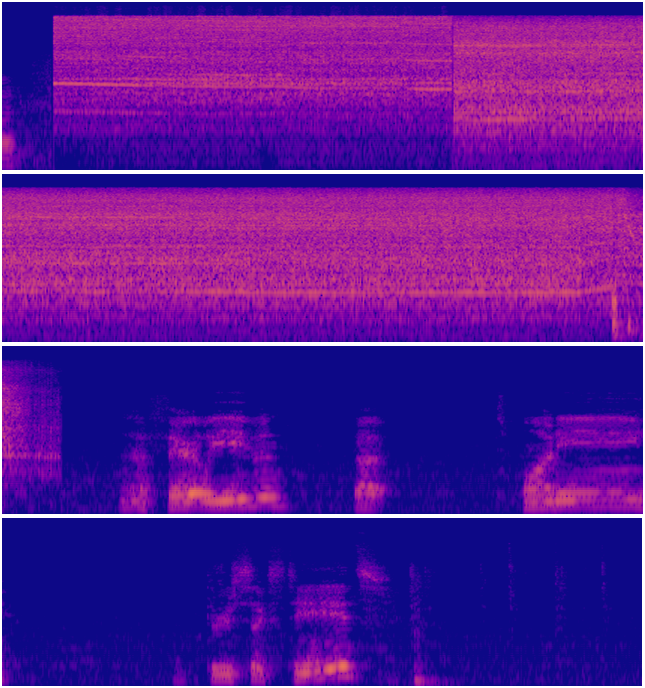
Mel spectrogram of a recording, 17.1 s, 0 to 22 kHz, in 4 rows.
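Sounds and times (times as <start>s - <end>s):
chainsaw cutting wood: 0.4s - 9.0s.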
